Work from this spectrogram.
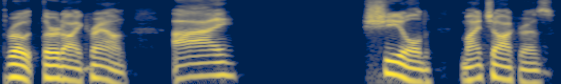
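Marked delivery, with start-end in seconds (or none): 1.7-5.5 slow, deliberate affirmation, each word placed. Shown as a demonstration. Demonstrating the shielding words to a listener, slow and calm. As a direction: say it slowly like a calm vow. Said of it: "That's the way I would do it".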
